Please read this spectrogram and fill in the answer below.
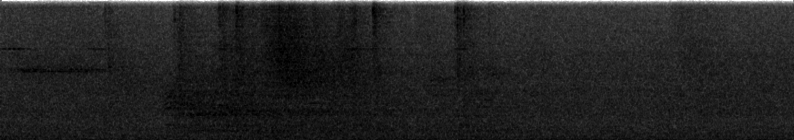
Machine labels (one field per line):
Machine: fan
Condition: normal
